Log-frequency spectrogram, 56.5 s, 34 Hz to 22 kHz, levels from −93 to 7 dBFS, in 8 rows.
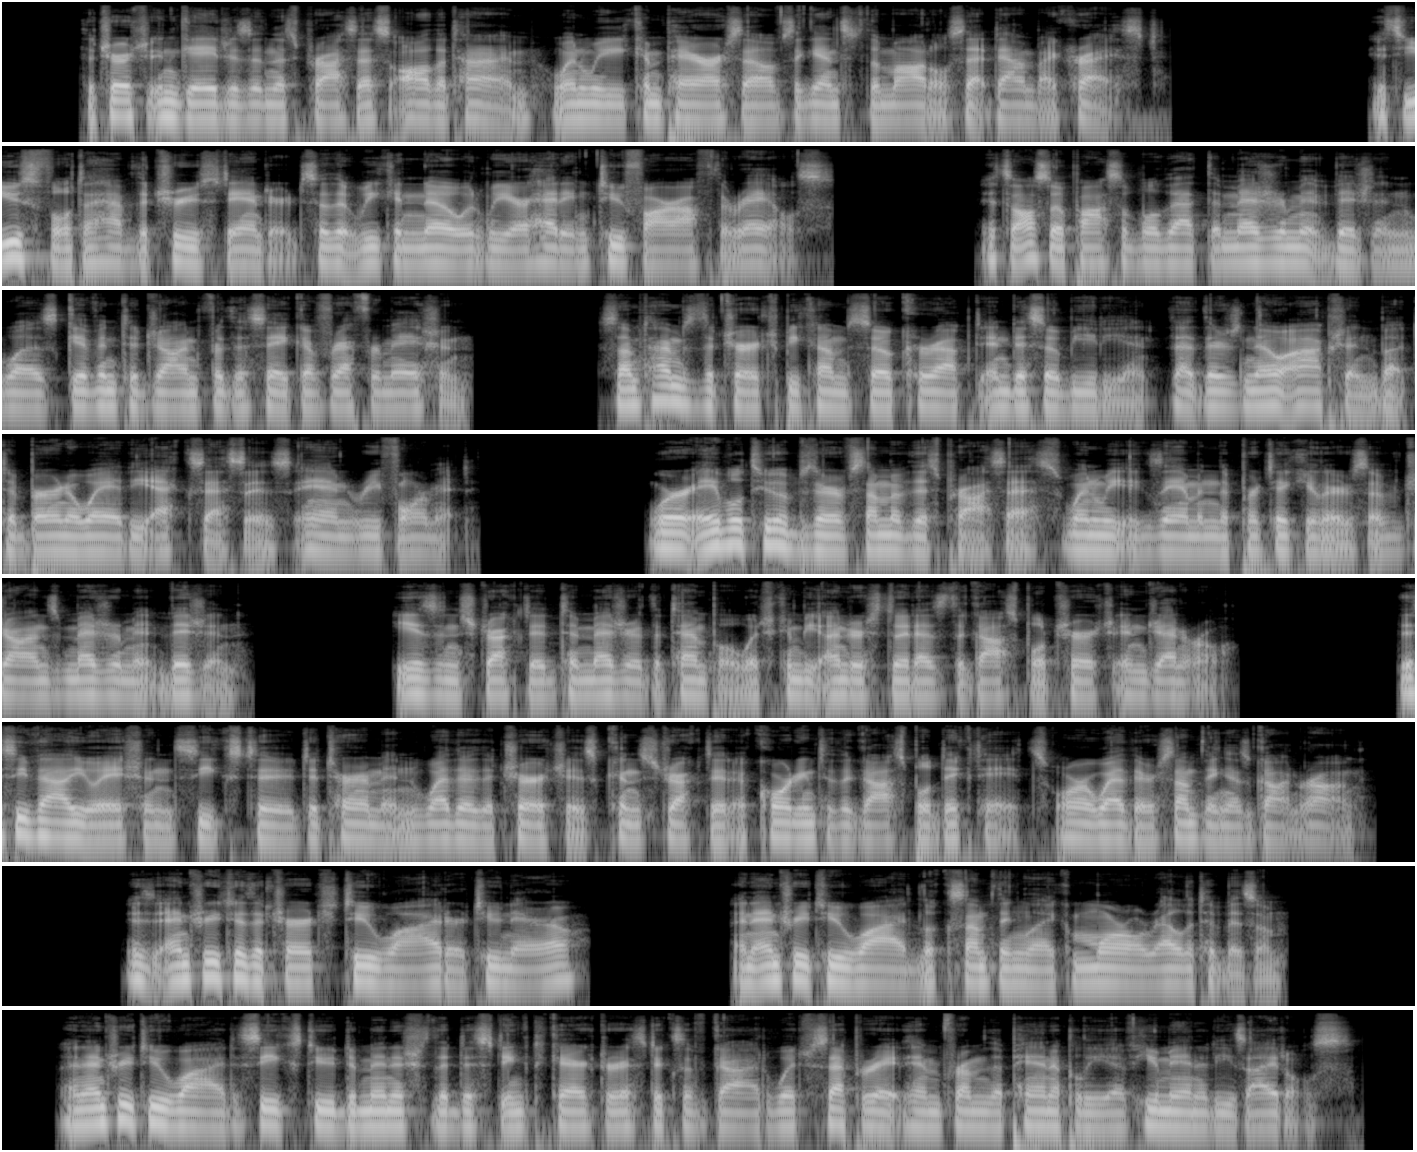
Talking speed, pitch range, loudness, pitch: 185 wpm, 95-105 Hz, -22 LUFS, 100 Hz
